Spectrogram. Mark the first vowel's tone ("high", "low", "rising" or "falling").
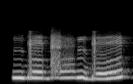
low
